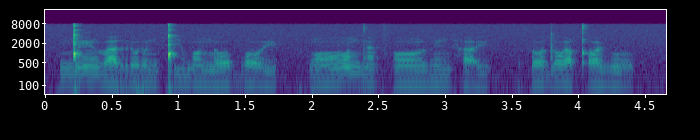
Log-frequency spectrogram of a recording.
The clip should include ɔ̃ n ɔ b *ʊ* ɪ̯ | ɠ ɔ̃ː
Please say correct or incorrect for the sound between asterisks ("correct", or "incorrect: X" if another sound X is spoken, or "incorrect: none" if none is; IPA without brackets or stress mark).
incorrect: ɔ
